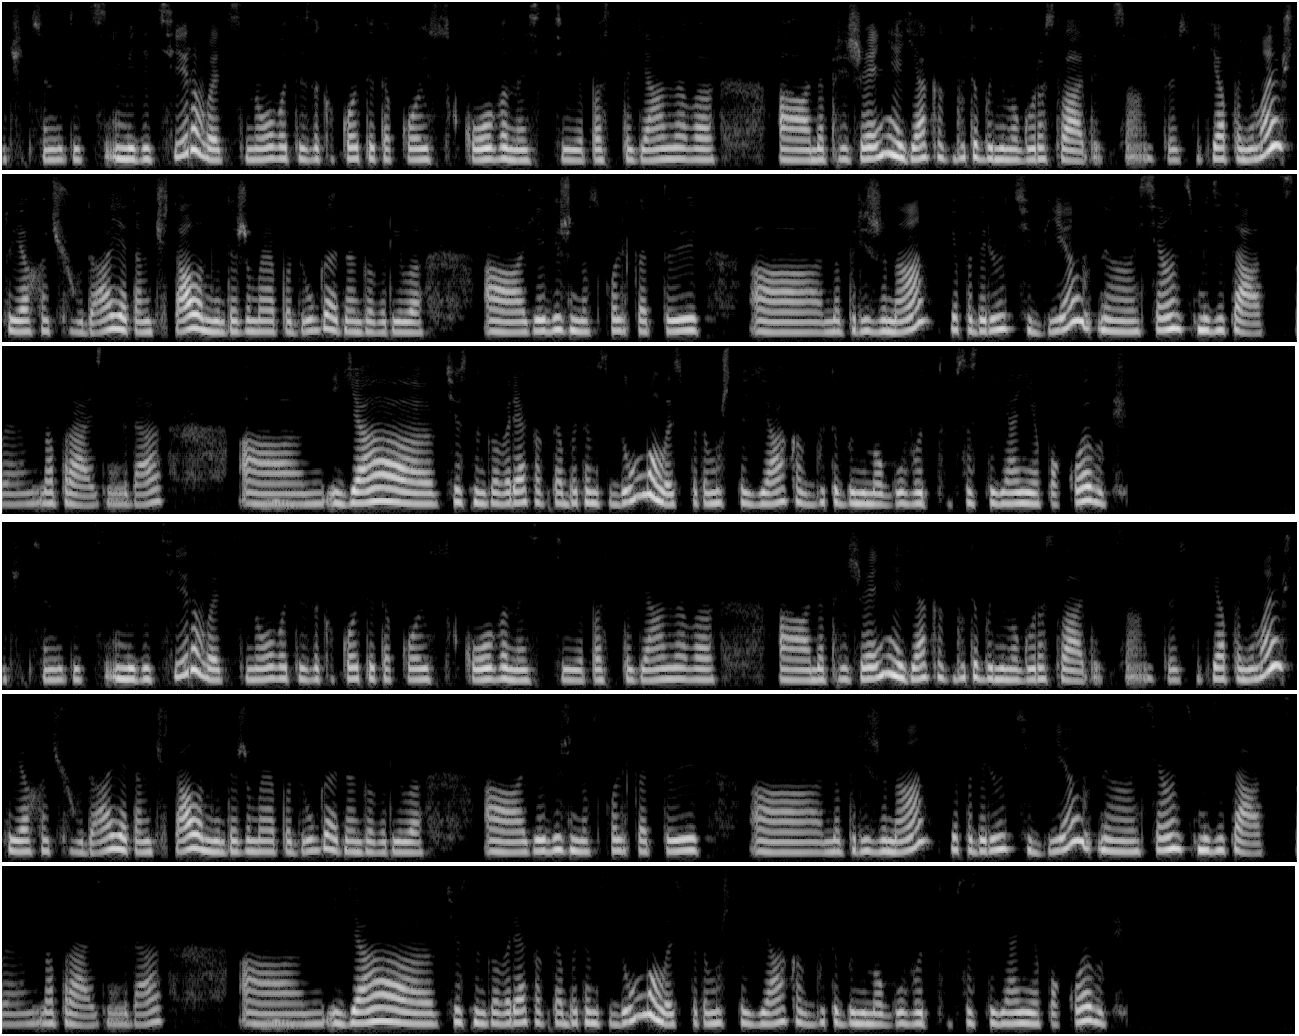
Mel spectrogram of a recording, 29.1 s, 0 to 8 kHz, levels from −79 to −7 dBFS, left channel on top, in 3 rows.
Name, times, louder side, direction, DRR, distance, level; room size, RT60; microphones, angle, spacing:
voice 1, 0.0-14.9 15.3-16.7 16.9-20.9 21.2-26.4 26.6-27.9, left 1 dB, 55° left, 7.0 m, -25 dB
open air
head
